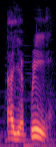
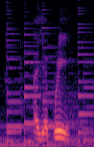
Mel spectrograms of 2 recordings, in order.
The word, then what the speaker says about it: agree: pri estoy de acuerdo al pronunciar el verbo acree tiene que sonar una y larga al final ajarey estoy de acuerdo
